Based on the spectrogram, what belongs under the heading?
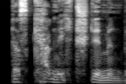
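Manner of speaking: usual speaking voice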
